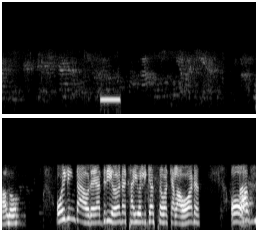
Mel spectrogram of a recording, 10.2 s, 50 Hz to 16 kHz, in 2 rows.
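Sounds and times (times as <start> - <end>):
telephone tone as a call is placed: 2.0 - 2.4
speech: 5.1 - 5.6, 6.2 - 10.1.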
